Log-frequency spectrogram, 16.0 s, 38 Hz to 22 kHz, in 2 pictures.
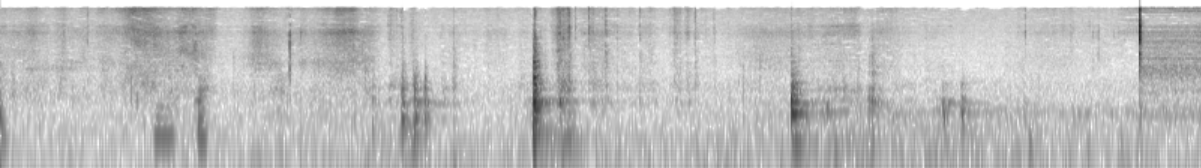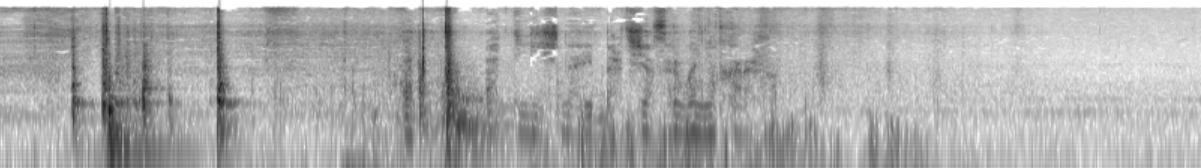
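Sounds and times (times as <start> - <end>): metal clanks and knocks: 2.5 - 6.6, 8.4 - 9.7
fuse hissing: 6.8 - 10.9.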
